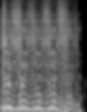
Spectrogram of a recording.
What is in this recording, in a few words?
possess male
